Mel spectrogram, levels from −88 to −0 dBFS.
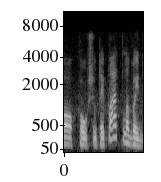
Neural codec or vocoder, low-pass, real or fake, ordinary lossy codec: none; 7.2 kHz; real; AAC, 32 kbps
